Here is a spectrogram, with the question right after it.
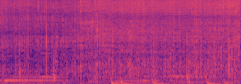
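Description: Chicken breast fries and browns in a pan with a steady, close sizzle, while low thumps and faint scraping come through underneath.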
